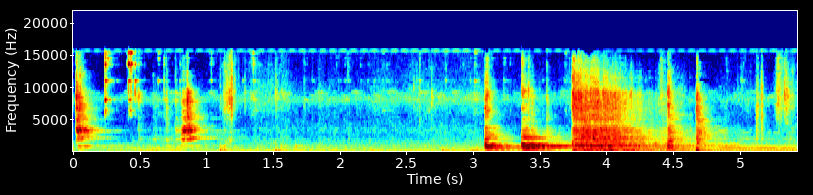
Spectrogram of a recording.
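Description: Large stainless steel cookware being handled: a few light metal clinks, then about three seconds in a sharp clang and clatter that leaves the metal ringing in several steady tones.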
